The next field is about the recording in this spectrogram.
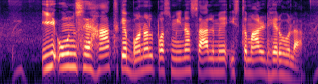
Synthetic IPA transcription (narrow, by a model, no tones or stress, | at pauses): iʔunseɦãt̪ʰkebənəlpəsminasalmeʔist̪emalɖʱeɾɦola̰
